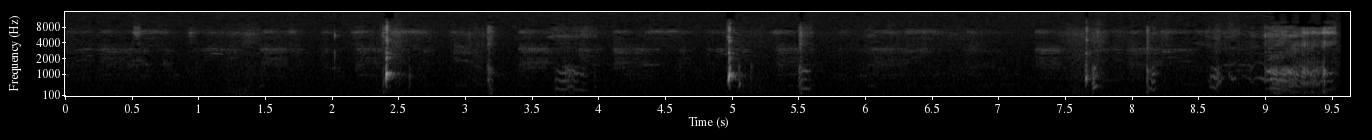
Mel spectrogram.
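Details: A 2-week-old baby boy struggling to sleep gives repeated brief, abrupt hiccups, several in a few seconds, over soft background music and small baby noises; hiccups.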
